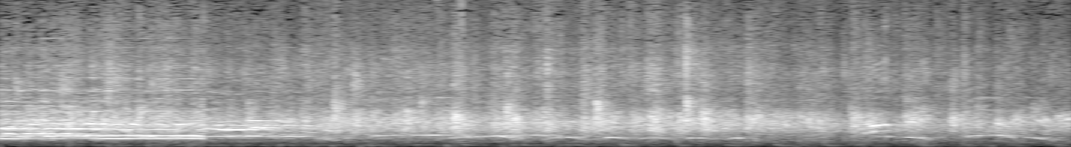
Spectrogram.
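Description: A church congregation bursts into loud, sustained applause mixed with cheers, dense at first and then thinning slightly.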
